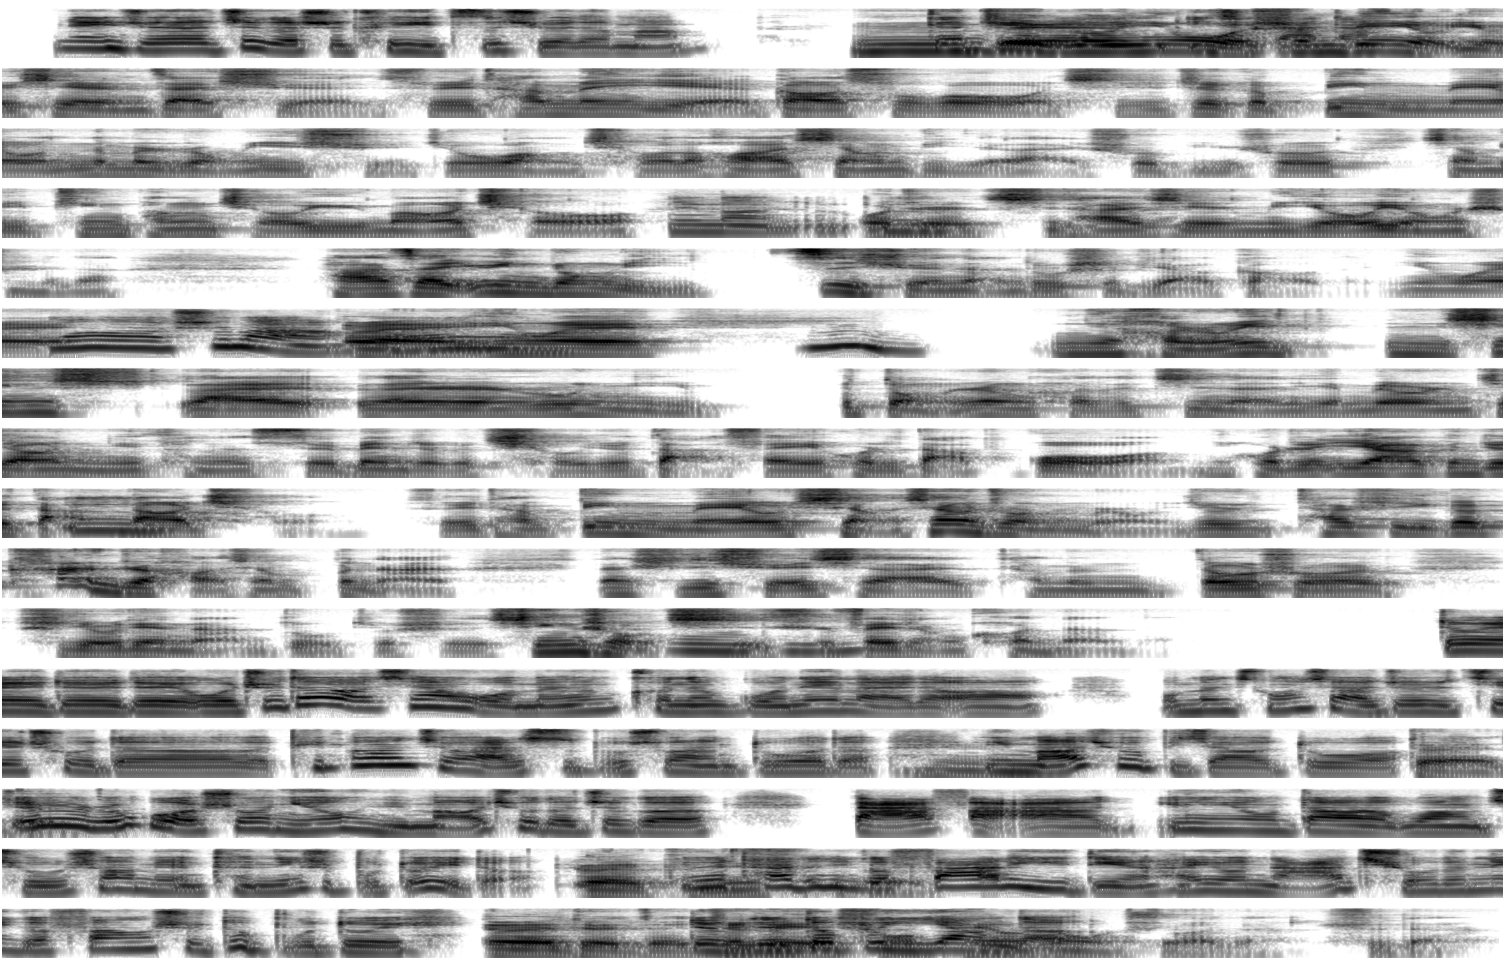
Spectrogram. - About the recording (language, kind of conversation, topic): Chinese, podcast, 自学一门技能应该从哪里开始？
- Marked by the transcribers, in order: none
